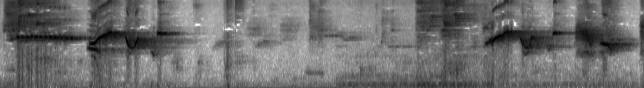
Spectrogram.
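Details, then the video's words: Two caged male common ioras in a one-on-one song duel, used as a lure to make other ioras sing; loud whistled phrases with rising slurred notes and buzzy bursts around two bursts, separated by a quiet pause. "Adu suara sirtu ngetir meriwit nyipow Variasi"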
